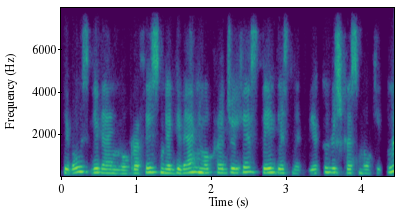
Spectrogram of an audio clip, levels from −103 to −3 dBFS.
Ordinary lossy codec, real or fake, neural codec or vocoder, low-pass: Opus, 24 kbps; fake; codec, 16 kHz, 2 kbps, FreqCodec, smaller model; 7.2 kHz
